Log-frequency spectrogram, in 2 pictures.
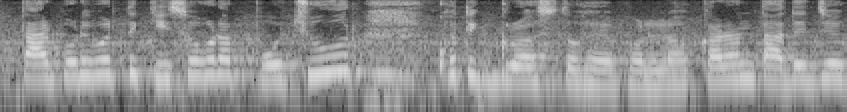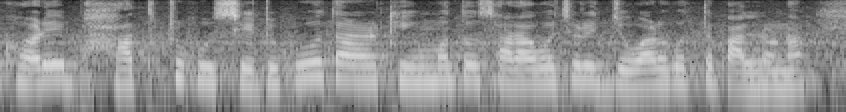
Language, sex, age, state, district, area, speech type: Bengali, female, 60+, West Bengal, Paschim Medinipur, rural, spontaneous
